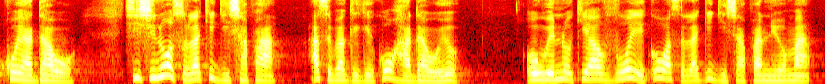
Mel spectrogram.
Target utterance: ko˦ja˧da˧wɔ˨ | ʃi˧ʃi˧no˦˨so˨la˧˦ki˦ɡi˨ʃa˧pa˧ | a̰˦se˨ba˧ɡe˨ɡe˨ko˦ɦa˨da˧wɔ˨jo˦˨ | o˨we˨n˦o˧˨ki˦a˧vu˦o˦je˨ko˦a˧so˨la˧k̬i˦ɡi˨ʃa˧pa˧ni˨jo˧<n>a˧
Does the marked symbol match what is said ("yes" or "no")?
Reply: no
